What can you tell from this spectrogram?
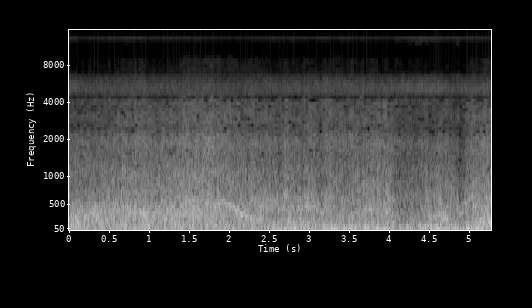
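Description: Loud, steady wind buffeting the microphone, the rush of air during a paragliding flight.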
